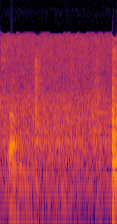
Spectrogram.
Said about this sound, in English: there's a door that's like banging somewhere, so they could shut that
